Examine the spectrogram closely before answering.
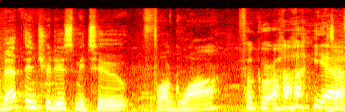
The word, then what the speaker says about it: foie gras: All right, Beth introduced me to foie gras Foie gras, yes.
